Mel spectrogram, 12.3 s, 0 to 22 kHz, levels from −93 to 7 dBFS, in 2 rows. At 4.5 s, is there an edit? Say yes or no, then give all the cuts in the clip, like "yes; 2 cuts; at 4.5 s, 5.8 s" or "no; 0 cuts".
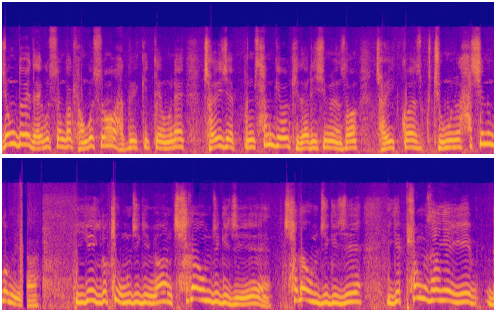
no; 2 cuts; at 6.7 s, 9.6 s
